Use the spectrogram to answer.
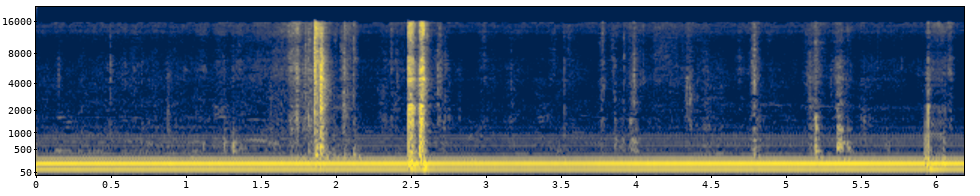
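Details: Amplifier with 4440 IC board humming along with the audio: a constant low buzz around a hundred cycles stays steady under the sound. The small filter capacitor is being swapped as the fix. Failed power supply filter capacitor.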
